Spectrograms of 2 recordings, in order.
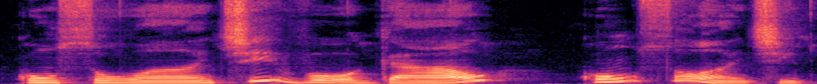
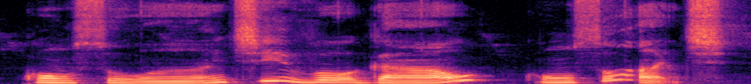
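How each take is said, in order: First: Consoante, vogal, consoante, each word its own rising beat; name each letter type separately, rising on the first two; spelled out slowly. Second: Consoante, vogal, consoante, rising then falling on the last; spelled out slowly. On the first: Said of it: "C V C". (consoante, vogal, consoante, cada palavra com subida) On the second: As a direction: tick off each letter type, dropping at consoante. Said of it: "ó, stop". (consoante, vogal, consoante, caindo no final) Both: Shown as a demonstration.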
